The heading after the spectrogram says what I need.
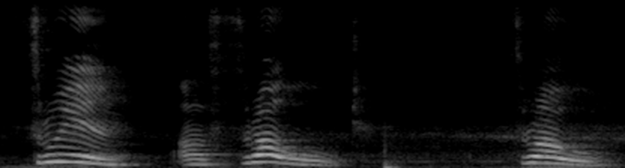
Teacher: the R is the strongest sound of the blend and the louder than the TH. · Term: THR blends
